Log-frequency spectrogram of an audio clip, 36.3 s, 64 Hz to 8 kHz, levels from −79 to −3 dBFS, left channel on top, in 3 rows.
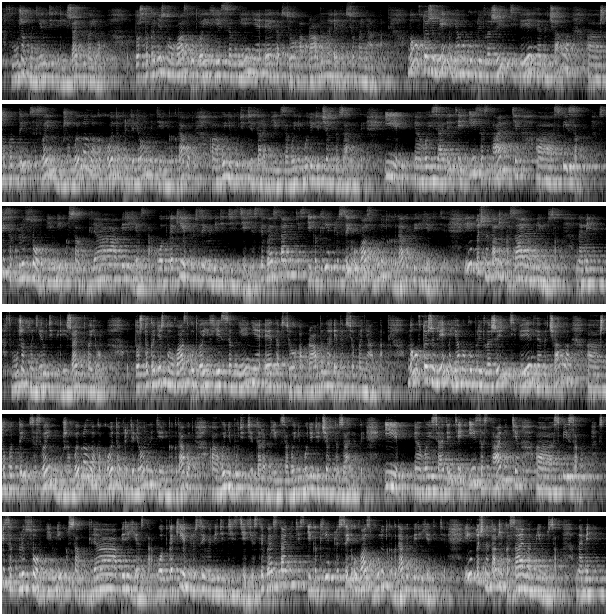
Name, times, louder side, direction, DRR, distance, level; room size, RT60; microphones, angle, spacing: voice 1, 0.0-7.4 7.7-20.0 20.3-23.6 23.9-35.9, right 2 dB, 40° right, 4 dB, 1.6 m, -25 dB
18.0 x 6.8 x 9.3 m, 2.3 s
head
